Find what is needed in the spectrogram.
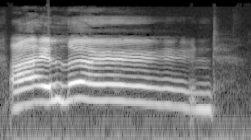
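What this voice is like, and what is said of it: Wavery voice. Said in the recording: “the wavery voice”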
